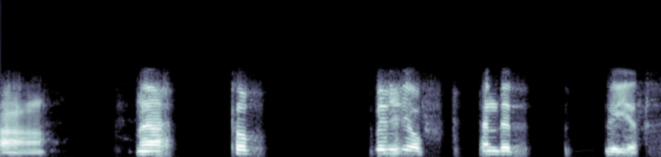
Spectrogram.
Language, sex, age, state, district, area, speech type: Assamese, male, 45-60, Assam, Goalpara, rural, conversation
